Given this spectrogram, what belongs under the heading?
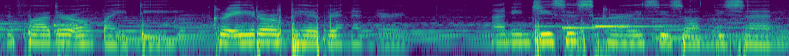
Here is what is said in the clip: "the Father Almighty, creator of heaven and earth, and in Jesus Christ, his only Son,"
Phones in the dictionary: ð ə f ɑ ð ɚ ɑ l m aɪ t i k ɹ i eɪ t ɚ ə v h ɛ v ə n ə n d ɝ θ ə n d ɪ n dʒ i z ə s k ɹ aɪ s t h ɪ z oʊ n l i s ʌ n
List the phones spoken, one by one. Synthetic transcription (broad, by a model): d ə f ɑ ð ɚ ɑ l m aɪ t i k ɹ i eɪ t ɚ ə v h ɛ v ə n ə n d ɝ t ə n ɪ n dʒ i s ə s k ɹ aɪ s t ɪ s oʊ n l i s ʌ n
